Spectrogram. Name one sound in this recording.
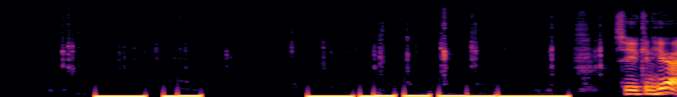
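Deep electronic bass notes play in short bursts.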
